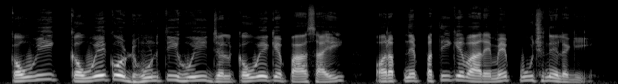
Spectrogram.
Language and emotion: Hindi, neutral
